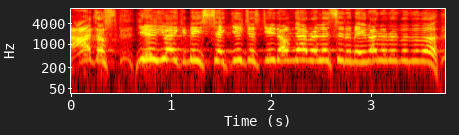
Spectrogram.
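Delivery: high-pitched nagging rant; mock yelling wife. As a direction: imitate a wife railing in the car. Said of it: "she's yelling in your ear".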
